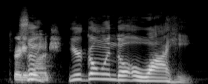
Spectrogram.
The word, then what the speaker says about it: Oahu: i'm looking for pretty much you're going to owahi right am i saying it right oahu yeah are you did you google that i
